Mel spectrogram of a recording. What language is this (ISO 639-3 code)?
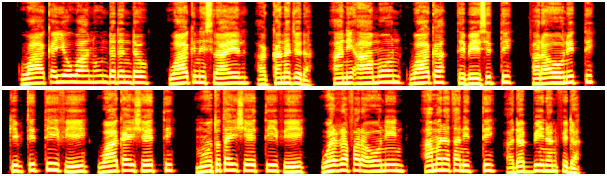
orm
